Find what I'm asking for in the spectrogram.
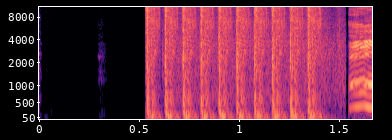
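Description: Automatic gunfire in the video game Full Metal Sergeant 2: a rapid burst of about nine evenly spaced, loud shots lasting under a second, followed by a brief louder blast.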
